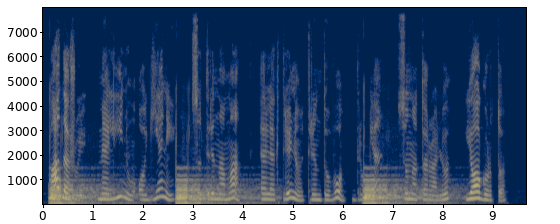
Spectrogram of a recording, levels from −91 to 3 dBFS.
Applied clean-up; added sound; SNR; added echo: none; Organ; 0 dB; none.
